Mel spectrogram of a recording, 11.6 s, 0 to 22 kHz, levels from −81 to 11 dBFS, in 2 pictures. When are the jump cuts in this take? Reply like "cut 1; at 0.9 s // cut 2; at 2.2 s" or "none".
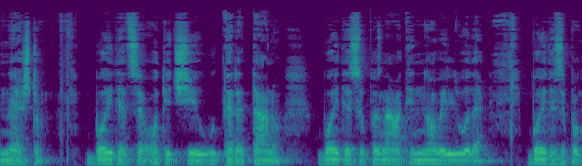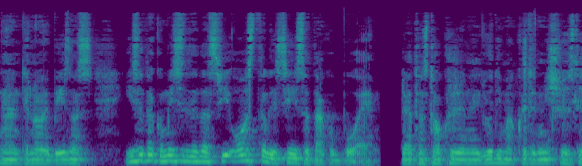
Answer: none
